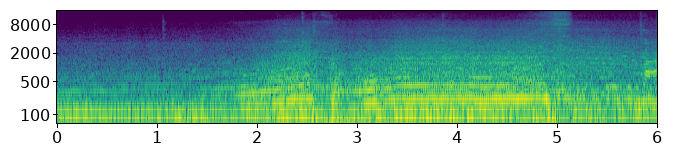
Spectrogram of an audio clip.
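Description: Dallara Stradale's turbocharged 2.3-litre four-cylinder engine accelerating hard, heard from inside the car: the revs climb from about two seconds in, dip briefly at a gear change, then hold high before easing a little near the end.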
